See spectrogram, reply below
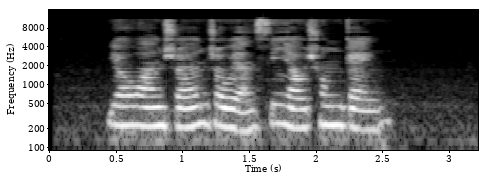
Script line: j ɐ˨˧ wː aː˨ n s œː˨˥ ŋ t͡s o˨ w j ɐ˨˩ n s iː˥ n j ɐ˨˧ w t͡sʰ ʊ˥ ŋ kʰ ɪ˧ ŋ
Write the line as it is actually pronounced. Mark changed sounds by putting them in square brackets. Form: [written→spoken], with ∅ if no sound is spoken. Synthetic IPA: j ɐ˨˧ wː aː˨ n s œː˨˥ ŋ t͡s o˨ w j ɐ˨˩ n s iː˥ n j ɐ˨˧ w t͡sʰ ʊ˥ ŋ [kʰ→k] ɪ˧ ŋ

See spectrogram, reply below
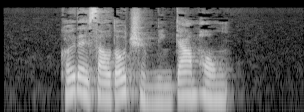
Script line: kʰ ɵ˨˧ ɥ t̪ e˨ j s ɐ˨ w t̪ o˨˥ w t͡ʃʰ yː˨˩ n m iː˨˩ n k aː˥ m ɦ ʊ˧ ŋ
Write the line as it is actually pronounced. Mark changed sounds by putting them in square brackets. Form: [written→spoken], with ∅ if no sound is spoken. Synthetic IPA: kʰ ɵ˨˧ ɥ t̪ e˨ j s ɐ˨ w t̪ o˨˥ w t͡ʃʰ yː˨˩ n m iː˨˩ n k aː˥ m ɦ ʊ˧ ŋ

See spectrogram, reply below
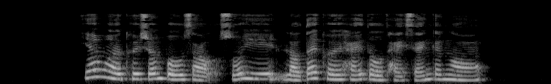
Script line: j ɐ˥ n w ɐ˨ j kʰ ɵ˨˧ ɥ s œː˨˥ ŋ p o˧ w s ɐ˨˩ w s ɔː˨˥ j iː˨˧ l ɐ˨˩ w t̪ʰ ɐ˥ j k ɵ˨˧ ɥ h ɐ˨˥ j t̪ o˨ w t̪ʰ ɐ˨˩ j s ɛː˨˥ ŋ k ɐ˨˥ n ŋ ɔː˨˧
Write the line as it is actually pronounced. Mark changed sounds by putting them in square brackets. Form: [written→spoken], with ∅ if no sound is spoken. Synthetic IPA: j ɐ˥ n w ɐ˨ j kʰ ɵ˨˧ ɥ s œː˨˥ ŋ p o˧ w s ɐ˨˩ w s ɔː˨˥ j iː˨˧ l ɐ˨˩ w [t̪ʰ→t̪] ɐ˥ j [k→kʰ] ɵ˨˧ ɥ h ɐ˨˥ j t̪ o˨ w t̪ʰ ɐ˨˩ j s ɛː˨˥ ŋ k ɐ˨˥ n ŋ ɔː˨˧

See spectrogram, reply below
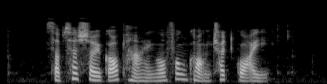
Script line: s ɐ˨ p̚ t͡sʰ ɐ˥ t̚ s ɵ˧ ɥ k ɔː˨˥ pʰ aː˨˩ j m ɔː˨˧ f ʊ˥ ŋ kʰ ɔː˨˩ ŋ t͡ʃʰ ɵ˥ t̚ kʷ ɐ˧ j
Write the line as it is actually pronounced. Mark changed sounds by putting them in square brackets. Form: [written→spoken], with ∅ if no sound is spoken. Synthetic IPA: s ɐ˨ p̚ t͡sʰ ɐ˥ t̚ s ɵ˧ ɥ k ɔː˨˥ pʰ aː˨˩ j [m→ŋ] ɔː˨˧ f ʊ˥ ŋ kʰ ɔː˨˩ ŋ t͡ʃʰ ɵ˥ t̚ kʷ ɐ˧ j

